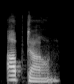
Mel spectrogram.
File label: "uptown", Indian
